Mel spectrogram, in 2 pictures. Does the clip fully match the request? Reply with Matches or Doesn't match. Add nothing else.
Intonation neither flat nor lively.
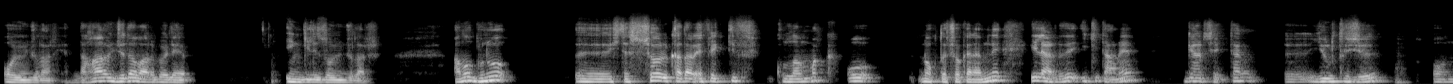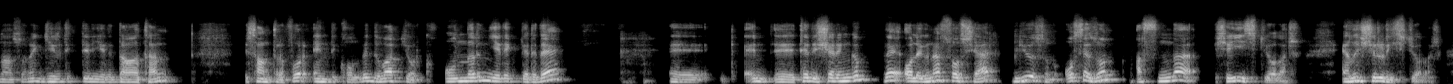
Matches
